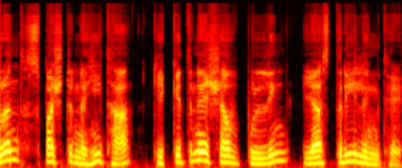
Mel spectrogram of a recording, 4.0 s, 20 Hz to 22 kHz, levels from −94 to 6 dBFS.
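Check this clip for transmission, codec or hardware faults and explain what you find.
One codec fault runs through the whole clip: Opus compression is the likely cause. The speech sounds plainly grainy and rough rather than swirly, because the music-mode encoder keeps each band's energy but fills starved bands with folded or noise content. The bandwidth stays full, reaching about 20.4 kHz, and the level of damage fits a low bitrate near 16 kbps.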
